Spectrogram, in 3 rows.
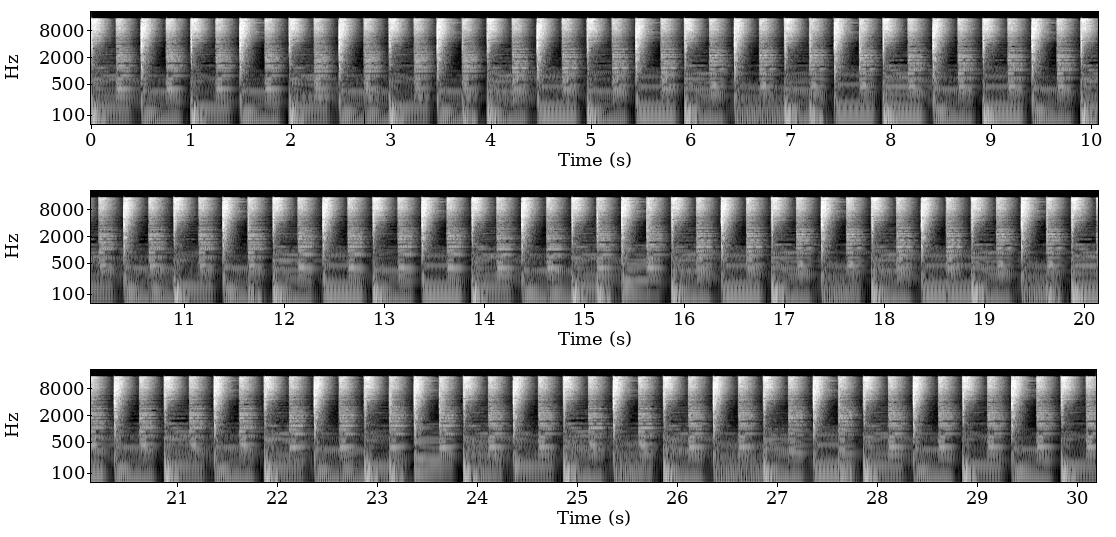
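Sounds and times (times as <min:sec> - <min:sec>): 
map theme music: 0:00.0 - 0:30.1.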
